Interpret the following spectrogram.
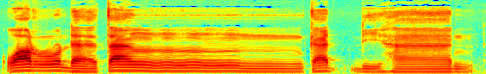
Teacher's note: Kita samarkan bunyi tanwinnya, kemudian kita dengungkan. Sehingga di bagian tang tuh kita tahan sejenak, kita panjangkan. Kira-kira panjang 2 harokat kita gunakan. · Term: ikhfa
